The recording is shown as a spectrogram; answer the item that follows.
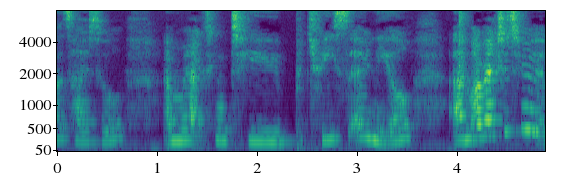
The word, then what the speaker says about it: Patrice: thing with that video is that i kept pronouncing his name as patrick which i do apologize but yeah i've since you know obviously learned that his name is pronounced as patrice so i apologize to you all patrice fans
